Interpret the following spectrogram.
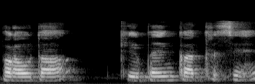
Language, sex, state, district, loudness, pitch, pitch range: Bhojpuri, male, Uttar Pradesh, Gorakhpur, -18 LUFS, 185 Hz, 175-190 Hz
